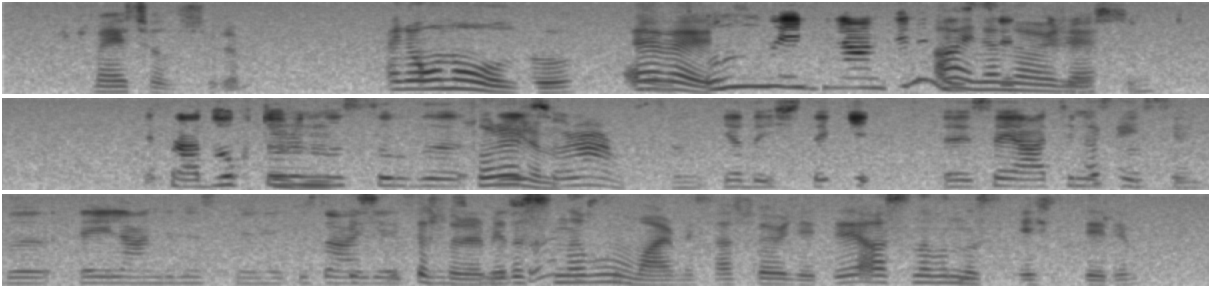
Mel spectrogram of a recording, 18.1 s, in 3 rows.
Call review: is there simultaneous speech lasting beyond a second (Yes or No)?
Yes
